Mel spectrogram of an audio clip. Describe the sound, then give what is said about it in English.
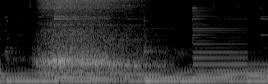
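A deep breath drawn in through the nose and let out through the mouth during a relaxation exercise: a long, soft, airy rush over a steady low hum, fading toward the end. “Now I want you to draw another deep breath, this time in through your nose and out through your mouth.”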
